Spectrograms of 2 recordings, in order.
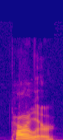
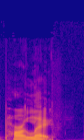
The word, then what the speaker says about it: Parler: Parler means to talk in French, and is meant to be pronounced as parler. But as more people started saying the app's name, like the English word parler, that pronunciation took over.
